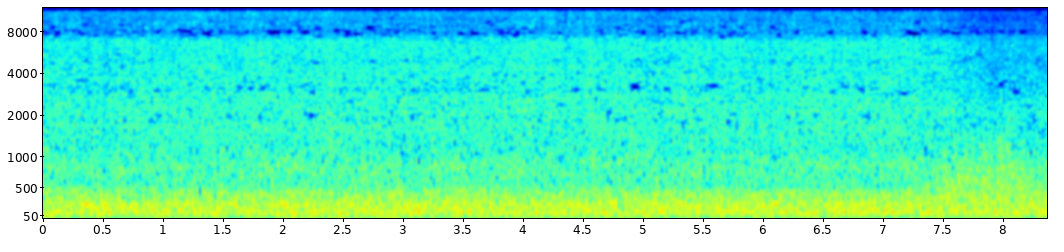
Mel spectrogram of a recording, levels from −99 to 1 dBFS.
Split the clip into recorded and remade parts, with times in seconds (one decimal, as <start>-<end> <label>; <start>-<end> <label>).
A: 0.0-1.1 remade; 1.1-8.4 recorded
